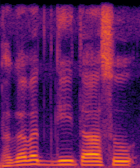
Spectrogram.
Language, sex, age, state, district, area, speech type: Sanskrit, male, 18-30, Karnataka, Mysore, rural, spontaneous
